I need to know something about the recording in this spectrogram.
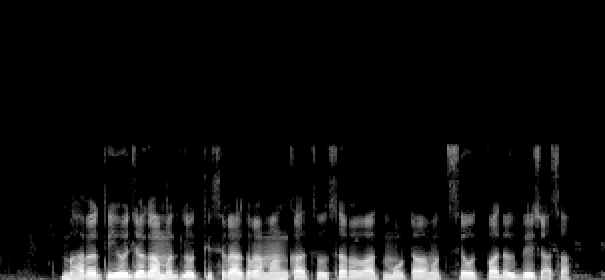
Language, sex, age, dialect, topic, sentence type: Marathi, male, 25-30, Southern Konkan, agriculture, statement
